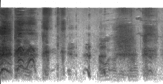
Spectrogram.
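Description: A young man laughing: a laughing outburst in the first half-second, then short breathy gasps.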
